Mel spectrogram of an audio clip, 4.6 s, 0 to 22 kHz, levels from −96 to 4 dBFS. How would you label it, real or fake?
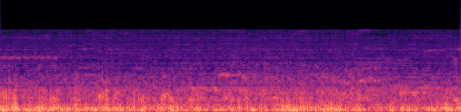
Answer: fake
